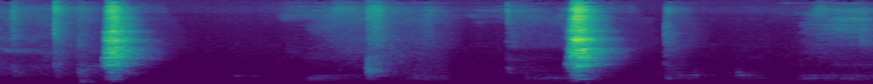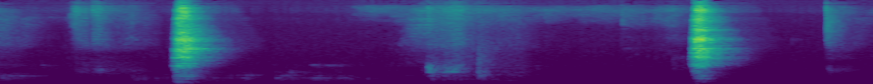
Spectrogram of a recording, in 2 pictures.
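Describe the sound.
Deep breathing during a relaxation exercise: slow breaths in and out, with loud, airy exhalations roughly every five seconds and softer breaths between, with no talking.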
